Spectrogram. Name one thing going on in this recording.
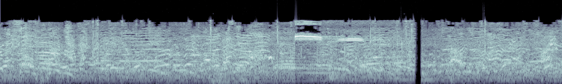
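A crowd of people shout and cheer outdoors.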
